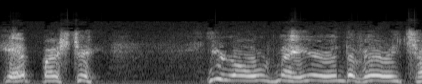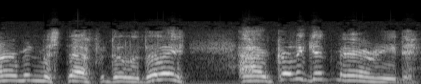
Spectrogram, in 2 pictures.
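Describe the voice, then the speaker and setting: An actor playing a jovial old small-town mayor in love, with folksy, flustered, flowery talk in an old-time radio comedy. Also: male voice, high voice, normal speed, breathy edge. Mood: proud. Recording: muffled old radio show recording.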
